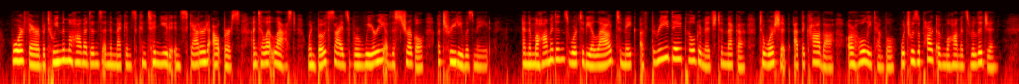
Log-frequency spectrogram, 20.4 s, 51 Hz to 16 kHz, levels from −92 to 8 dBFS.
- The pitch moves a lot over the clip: No, average, 3.6 semitones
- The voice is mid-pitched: No, high, 205 Hz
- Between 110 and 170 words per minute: Yes, average, 165 wpm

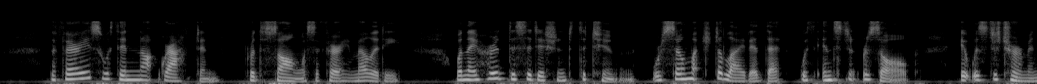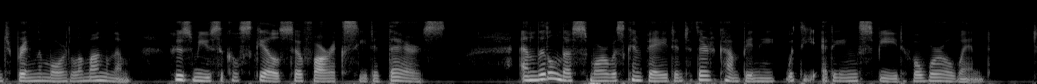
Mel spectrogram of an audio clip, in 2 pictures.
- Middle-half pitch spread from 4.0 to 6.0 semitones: Yes, wide, 5.6 semitones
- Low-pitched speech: No, medium, 165 Hz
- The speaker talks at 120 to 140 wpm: No, average, 170 wpm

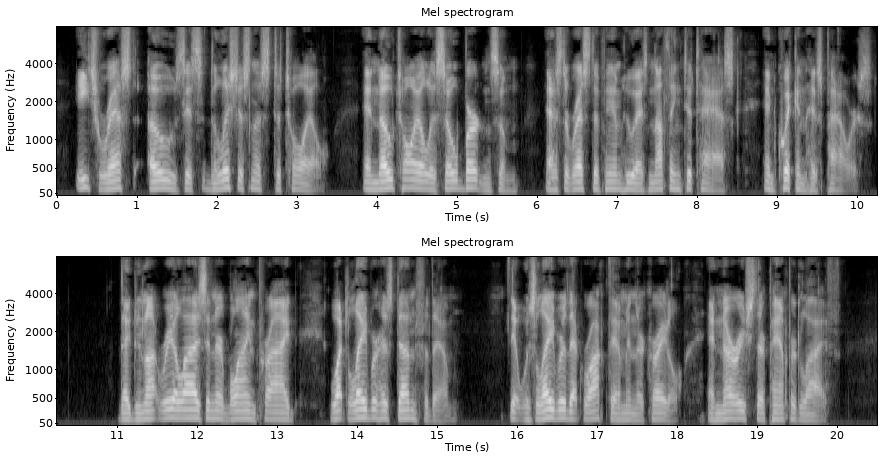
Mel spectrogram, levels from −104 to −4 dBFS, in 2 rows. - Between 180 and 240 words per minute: No, average, 160 wpm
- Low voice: Yes, low, 130 Hz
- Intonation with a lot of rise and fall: No, average, 3.0 semitones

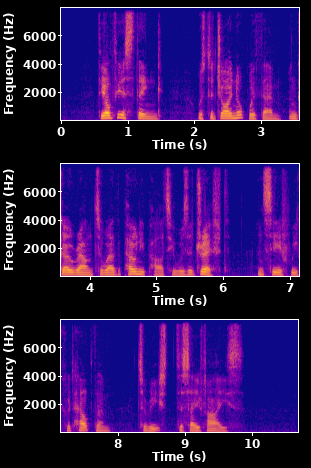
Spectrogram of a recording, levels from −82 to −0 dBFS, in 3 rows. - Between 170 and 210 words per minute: Yes, average, 175 wpm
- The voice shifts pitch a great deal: No, average, 3.9 semitones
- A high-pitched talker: No, medium, 140 Hz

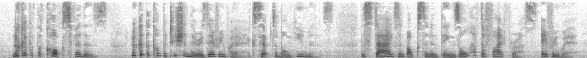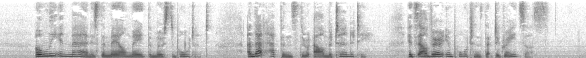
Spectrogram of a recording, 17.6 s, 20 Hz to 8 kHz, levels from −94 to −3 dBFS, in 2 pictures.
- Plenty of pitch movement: Yes, wide, 7.1 semitones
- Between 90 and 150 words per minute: No, average, 175 wpm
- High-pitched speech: Yes, high, 225 Hz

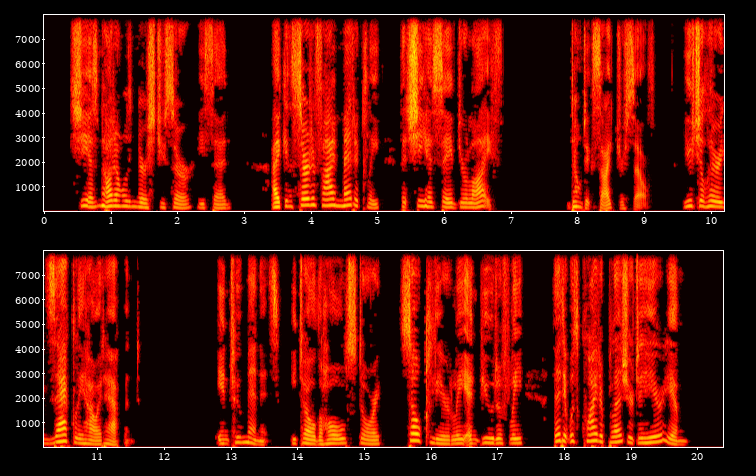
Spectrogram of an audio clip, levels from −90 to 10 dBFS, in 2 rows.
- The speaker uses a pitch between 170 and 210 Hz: Yes, medium, 185 Hz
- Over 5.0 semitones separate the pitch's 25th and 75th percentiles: Yes, wide, 5.6 semitones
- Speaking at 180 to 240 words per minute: No, average, 145 wpm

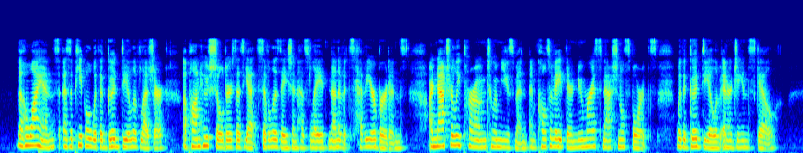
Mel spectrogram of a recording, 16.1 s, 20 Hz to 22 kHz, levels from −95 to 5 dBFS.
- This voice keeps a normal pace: Yes, average, 160 wpm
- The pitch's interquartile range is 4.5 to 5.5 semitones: No, average, 2.8 semitones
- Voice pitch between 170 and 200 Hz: Yes, medium, 185 Hz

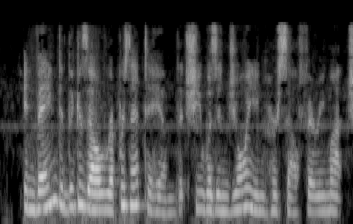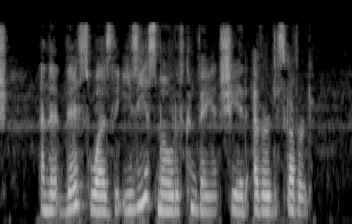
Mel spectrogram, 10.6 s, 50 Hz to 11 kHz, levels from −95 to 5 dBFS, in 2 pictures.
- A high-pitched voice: Yes, high, 195 Hz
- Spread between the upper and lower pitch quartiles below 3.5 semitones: Yes, average, 2.7 semitones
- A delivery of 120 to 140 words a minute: No, average, 160 wpm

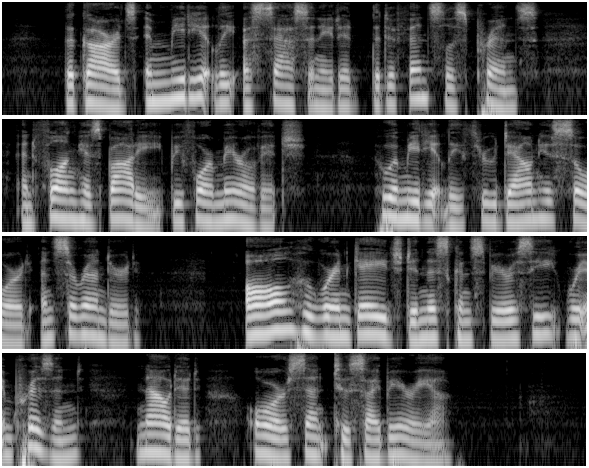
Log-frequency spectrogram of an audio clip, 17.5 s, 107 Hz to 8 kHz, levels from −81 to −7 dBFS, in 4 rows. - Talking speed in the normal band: No, slow, 125 wpm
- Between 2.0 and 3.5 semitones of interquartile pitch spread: Yes, average, 2.9 semitones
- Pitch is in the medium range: Yes, medium, 160 Hz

